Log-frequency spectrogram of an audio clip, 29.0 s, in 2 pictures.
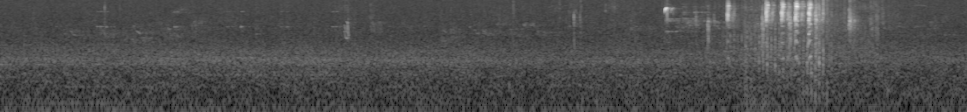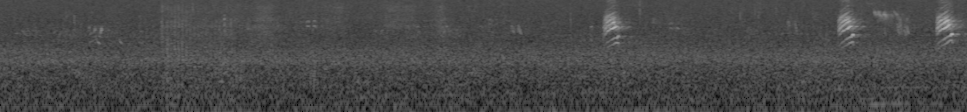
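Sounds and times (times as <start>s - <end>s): steady background hiss: 0.0s - 29.0s
songbird chirping: 1.0s - 19.4s.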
